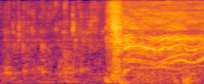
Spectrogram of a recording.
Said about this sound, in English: Tags is pouring his water.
